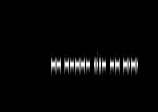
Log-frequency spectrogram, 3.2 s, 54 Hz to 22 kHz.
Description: Morse code, heard as a keyed tone, about 46 wpm, 700 Hz. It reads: M0VMC
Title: DXCC-100 Call Signs - 5 Characters - Repeated 2x - 45wpm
